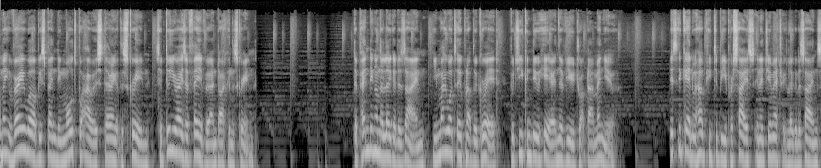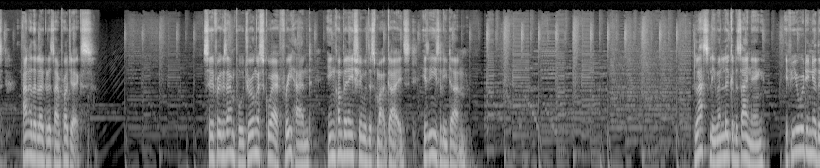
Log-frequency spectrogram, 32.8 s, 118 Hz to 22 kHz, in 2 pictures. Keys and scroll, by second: 18.7 p.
